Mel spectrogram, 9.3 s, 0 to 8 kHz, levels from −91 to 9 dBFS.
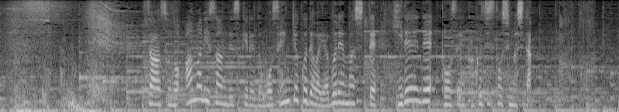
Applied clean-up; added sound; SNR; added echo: none; Fart + Wind; 16 dB; none.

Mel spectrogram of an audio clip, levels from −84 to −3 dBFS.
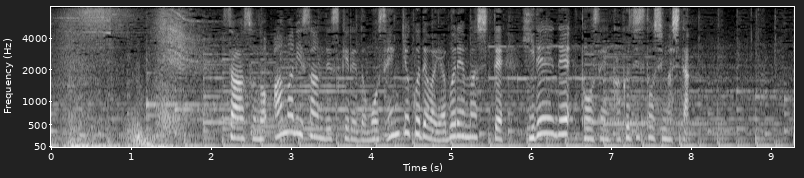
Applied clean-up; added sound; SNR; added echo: none; none; none; none.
